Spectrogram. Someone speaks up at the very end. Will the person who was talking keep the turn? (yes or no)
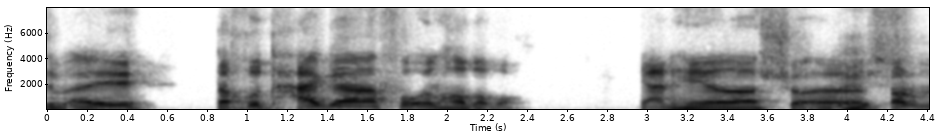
yes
